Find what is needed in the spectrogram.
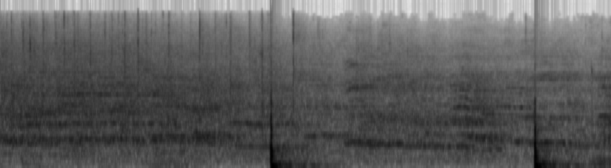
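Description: Two darts striking a bristle dartboard, two sharp thuds about two and a half seconds apart, over a low background murmur.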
